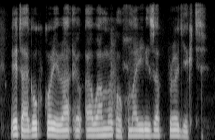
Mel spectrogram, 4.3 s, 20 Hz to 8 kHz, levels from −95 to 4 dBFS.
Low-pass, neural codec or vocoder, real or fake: 7.2 kHz; autoencoder, 48 kHz, 32 numbers a frame, DAC-VAE, trained on Japanese speech; fake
